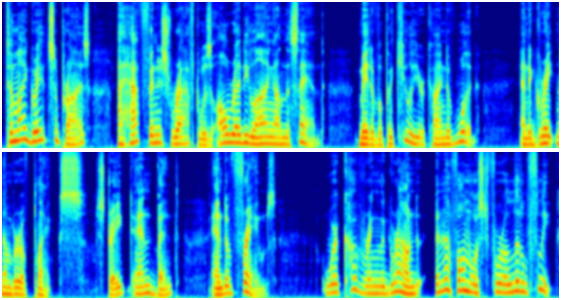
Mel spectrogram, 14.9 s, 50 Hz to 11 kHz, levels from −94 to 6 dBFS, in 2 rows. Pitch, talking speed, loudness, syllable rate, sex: 165 Hz, 175 wpm, -19 LUFS, 5.0 syllables/s, male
